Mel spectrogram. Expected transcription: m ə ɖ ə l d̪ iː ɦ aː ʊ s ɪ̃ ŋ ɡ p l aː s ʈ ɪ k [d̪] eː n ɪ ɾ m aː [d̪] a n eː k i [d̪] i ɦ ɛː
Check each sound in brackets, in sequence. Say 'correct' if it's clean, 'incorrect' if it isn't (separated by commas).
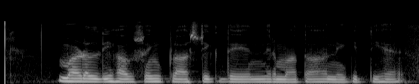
correct, incorrect, incorrect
